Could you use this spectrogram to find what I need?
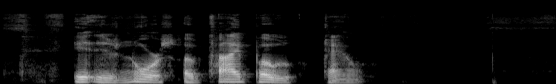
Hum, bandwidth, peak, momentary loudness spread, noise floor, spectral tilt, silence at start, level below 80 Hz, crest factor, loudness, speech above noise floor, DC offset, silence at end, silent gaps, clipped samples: none; 11.5 kHz; -2 dBFS; 15 LU; -80 dBFS; -6.5 dB/octave; 0.2 s; -50 dBFS; 22 dB; -22 LUFS; 58 dB; under 0.1%; 1.95 s; none; under 0.1%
